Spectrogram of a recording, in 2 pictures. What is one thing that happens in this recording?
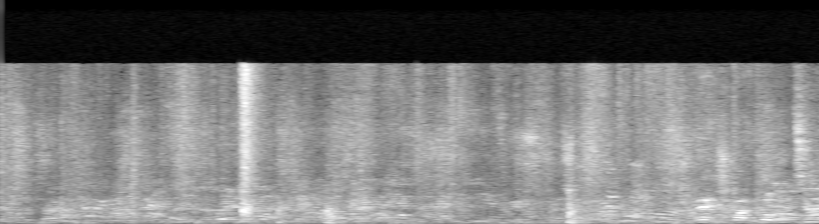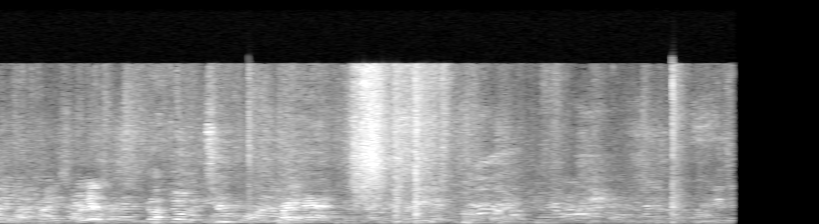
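Boxing gloves thud against each other in quick blows.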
